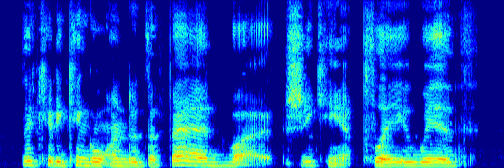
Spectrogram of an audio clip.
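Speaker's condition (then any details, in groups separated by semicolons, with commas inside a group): Cerebral palsy; poor balance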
